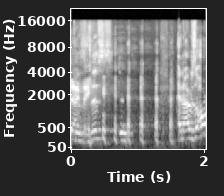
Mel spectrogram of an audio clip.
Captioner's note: laughing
